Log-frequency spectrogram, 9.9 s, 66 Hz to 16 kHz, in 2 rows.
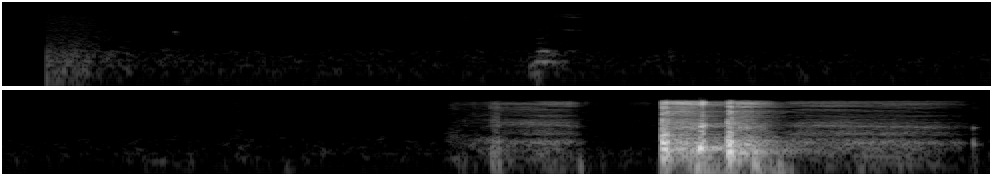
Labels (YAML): expert_labels:
- quality: good
  cough_type: unknown
  dyspnea: false
  wheezing: false
  stridor: false
  choking: false
  congestion: false
  nothing: true
  diagnosis: healthy cough
  severity: pseudocough/healthy cough
age: 46
gender: female
respiratory_condition: true
fever_muscle_pain: false
status: symptomatic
